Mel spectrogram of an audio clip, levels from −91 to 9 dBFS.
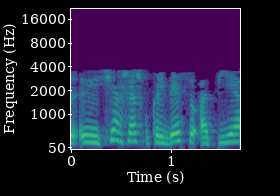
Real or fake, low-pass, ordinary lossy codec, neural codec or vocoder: real; 3.6 kHz; MP3, 16 kbps; none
